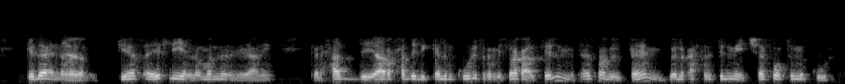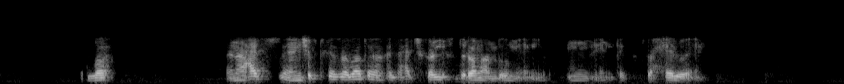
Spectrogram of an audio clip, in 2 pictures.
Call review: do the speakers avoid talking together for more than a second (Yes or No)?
Yes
